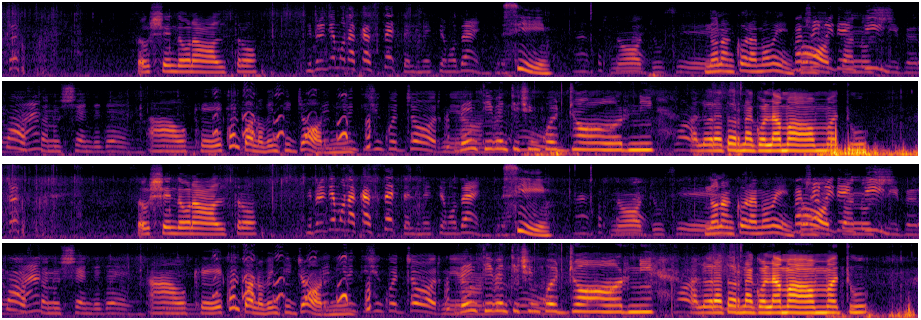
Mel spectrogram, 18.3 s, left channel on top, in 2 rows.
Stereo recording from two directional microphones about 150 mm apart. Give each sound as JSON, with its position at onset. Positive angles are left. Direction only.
{"t": 1.3, "sound": "speech", "side_deg": 5}
{"t": 10.6, "sound": "speech", "side_deg": 0}
{"t": 12.6, "sound": "speech", "side_deg": 15}
{"t": 16.2, "sound": "speech", "side_deg": 40}
{"t": 17.0, "sound": "speech", "side_deg": 25}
